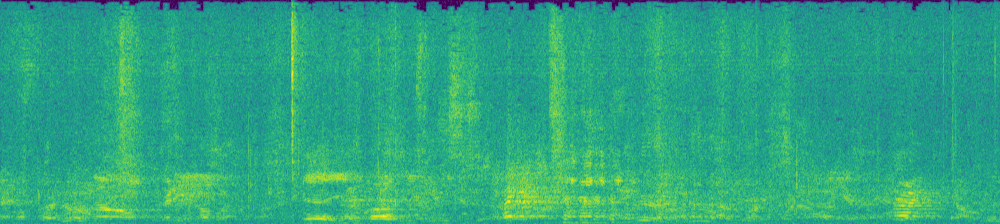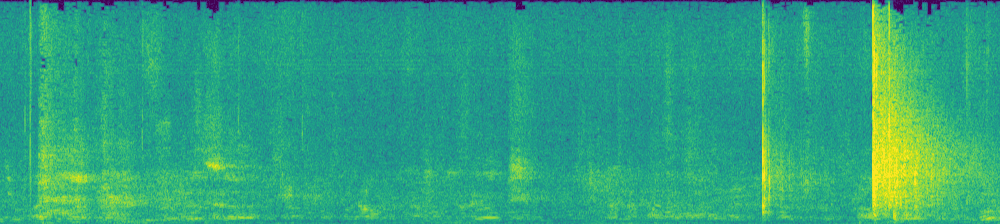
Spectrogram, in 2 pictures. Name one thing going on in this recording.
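A man speaks in a large echoing hall.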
